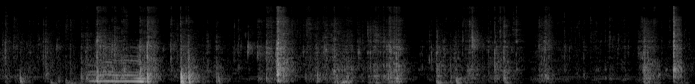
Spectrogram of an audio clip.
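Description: Plastic wrap and cardboard packing crinkling and rustling as hands work a wrapped plant loose from its box, with irregular sharp crackles and clicks.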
